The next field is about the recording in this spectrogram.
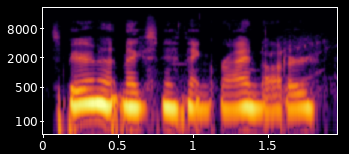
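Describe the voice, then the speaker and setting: A woman's voice: mid-range voice, fairly even intonation, a little fast, dark tone. A woman giving casual game playthrough commentary, muttering offhand reactions to herself. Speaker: game streamer. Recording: game music behind the voice.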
